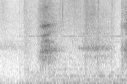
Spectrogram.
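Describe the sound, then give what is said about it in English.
Quick, heavy breaths of a woman in a hotel room, broad airy bursts of exhaling and inhaling that come in rapid succession and gradually calm, with no talking. “Breathing quickly, she gradually calms down”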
